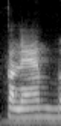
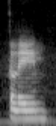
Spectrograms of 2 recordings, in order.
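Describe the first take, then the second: First: "क्लेम" with a b added, "klemb"; b wrongly sounded. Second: "क्लेम" ending cleanly on m; silent final b. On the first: Teacher showing the mistaken reading, final b sounded. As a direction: release a b after the m of "क्लेम". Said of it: "नहीं पढ़ना". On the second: Teacher correcting the reading, b left silent. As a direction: say "क्लेम" without any b. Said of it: "बी की sound नहीं आएगी". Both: Shown as a demonstration.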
